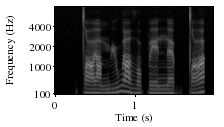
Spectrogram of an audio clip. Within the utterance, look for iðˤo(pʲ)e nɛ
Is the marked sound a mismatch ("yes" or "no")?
yes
